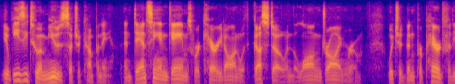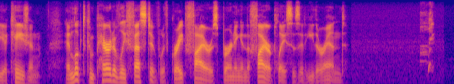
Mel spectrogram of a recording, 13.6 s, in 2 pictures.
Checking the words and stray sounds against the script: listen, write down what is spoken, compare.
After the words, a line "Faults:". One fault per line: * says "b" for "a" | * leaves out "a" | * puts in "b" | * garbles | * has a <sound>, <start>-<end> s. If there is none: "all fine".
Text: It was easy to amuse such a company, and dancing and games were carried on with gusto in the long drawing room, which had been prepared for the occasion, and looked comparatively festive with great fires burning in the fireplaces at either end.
It easy to amuse such a company, and dancing and games were carried on with gusto in the long drawing room, which had been prepared for the occasion, and looked comparatively festive with great fires burning in the fireplaces at either end.
Faults:
* leaves out "was"
* has a laugh, 13.1-13.4 s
